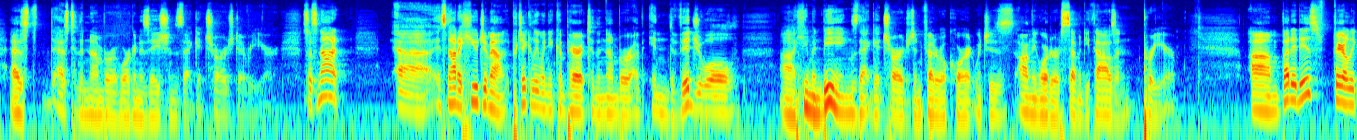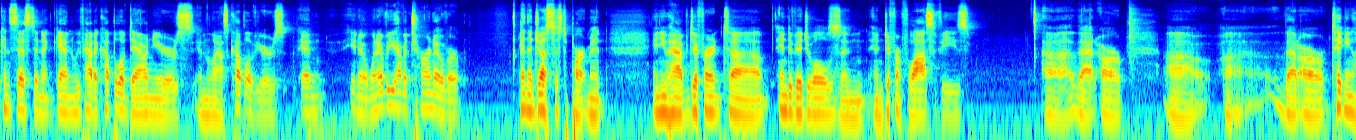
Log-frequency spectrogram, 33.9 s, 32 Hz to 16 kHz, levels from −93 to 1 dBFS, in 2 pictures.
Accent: American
